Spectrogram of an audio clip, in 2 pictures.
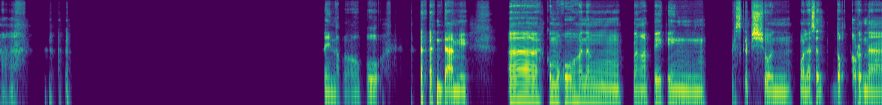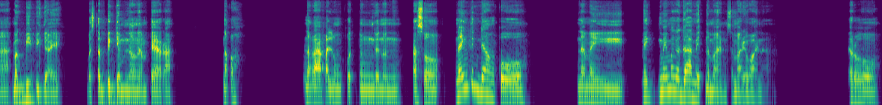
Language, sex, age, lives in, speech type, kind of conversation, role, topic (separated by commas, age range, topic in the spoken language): Filipino, male, 35-39, United States, conversation, unstructured, none, Ano ang nararamdaman mo kapag nalalaman mong pinagsasamantalahan ang agham para sa masasamang gawain?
